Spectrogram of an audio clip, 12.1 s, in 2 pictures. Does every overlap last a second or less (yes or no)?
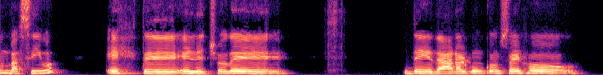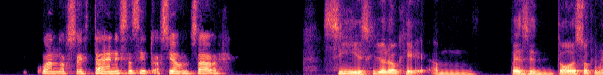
yes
